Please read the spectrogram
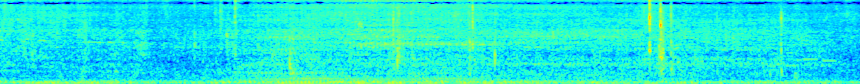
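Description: Steady low rumble of motorbike engines in a busy scooter parking area, with a few sharp clicks about six and a half seconds in.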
